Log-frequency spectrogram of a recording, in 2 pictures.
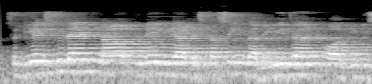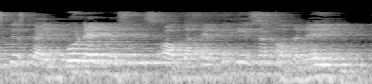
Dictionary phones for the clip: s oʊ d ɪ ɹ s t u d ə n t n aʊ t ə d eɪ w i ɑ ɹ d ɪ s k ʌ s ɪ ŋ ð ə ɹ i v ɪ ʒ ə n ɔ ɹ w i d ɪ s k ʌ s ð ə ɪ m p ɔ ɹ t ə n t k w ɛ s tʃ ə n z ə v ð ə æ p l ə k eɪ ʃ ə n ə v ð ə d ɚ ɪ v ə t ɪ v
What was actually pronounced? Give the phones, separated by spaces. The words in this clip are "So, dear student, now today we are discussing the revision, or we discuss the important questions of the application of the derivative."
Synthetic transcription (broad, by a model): s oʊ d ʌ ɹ s t u d ə n t n aʊ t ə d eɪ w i ɑ ɹ d ɪ s k ʌ s ɪ ŋ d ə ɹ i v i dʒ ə n ɔ ɹ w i d ɪ s k ʌ s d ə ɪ m p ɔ ɹ t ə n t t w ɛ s ə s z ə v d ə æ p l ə k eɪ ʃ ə n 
